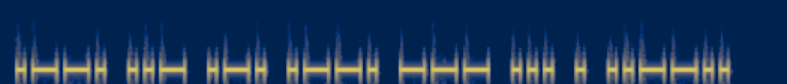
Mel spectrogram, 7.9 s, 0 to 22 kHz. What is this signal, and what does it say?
Morse code, heard as a keyed tone, about 15 wpm, 700 Hz. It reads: PURPOSE?
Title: Sentences from Top 1000 Words - Review Part 5 - 15wpm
